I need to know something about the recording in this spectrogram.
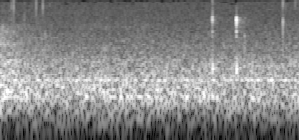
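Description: Near silence: room tone, with a couple of faint clicks near the end.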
